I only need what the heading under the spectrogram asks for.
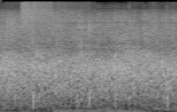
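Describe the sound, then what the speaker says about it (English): A studio audience on a school quiz show applauds, a steady wash of clapping that fills the whole short stretch at moderate volume with no voices over it. "A round of applause to Abdul Samad."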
